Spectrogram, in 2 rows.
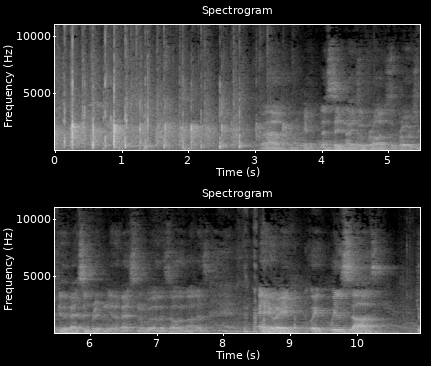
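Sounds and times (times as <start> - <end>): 
audience round of applause: 0.0 - 2.8
speech: 3.2 - 10.9
laughter: 8.0 - 9.7.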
